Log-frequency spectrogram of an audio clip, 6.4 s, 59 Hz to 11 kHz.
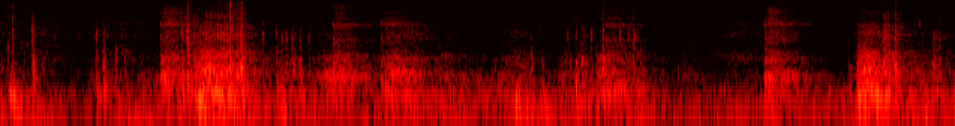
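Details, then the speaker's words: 2008 BMW 328i E90 clutch pedal, light feel, after slave cylinder replacement and bleeding: a sharp click then dry creaking in the final stroke of the pedal each press; cause unclear. "So, we hear one click and then sort of like a I don't know something moving, crushing or it's a click and then a creek."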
